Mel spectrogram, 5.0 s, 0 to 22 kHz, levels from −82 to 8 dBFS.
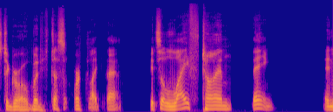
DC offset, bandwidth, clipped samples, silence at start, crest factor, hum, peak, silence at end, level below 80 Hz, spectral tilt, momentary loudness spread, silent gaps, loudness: under 0.1%; 18.5 kHz; under 0.1%; 0 s; 16 dB; none; -2 dBFS; 0 s; -48 dBFS; -5.5 dB/octave; 13 LU; none; -18 LUFS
